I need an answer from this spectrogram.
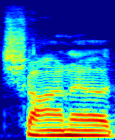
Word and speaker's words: Chan: As Henry said, jhana became pronounced Chana, Chan, and then Zen.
